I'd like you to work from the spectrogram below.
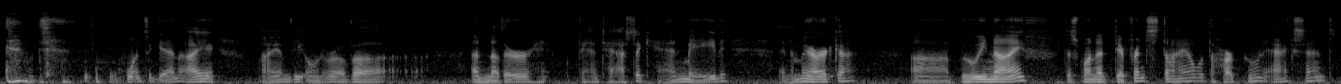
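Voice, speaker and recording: A man with a fairly low voice talks casually through a show-and-tell of a collectible knife, eager and chatty and often restarting his sentences. A faint hiss sits under his voice. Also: animated, measured pace, fairly bright tone. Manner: chatty and enthusiastic, with chuckles and hesitant restarts. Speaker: knife collector reviewing a purchase.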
